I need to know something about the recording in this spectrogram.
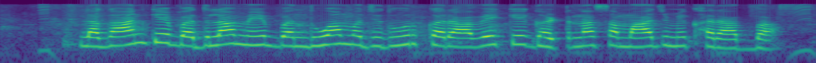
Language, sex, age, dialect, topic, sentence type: Bhojpuri, female, <18, Southern / Standard, banking, statement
